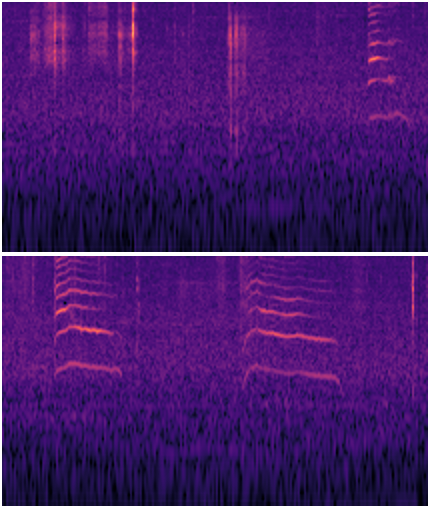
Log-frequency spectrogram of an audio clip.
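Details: Three young kittens found in someone's garden, meowing loudly: after a few sharp clicks, several drawn-out, high, harmonic meows, each bending upward then sliding down, spaced about a second apart, with low outdoor background noise.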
